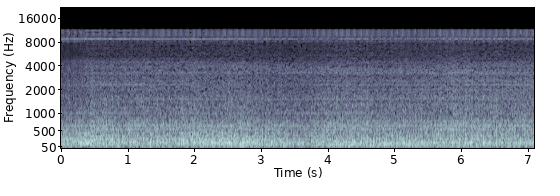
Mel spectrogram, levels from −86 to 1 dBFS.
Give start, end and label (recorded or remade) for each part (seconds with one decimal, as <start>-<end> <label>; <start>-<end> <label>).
0.0-1.3 recorded; 1.3-5.0 remade; 5.0-5.7 recorded; 5.7-6.6 remade; 6.6-7.1 recorded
